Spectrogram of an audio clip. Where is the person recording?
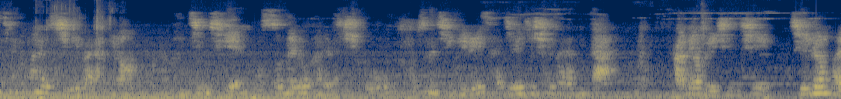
on a bus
